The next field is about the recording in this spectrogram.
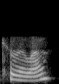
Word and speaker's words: Carrilla: My name is Renee Carrilla. It's easy to remember how my last name is pronounced because it rhymes with gorilla.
